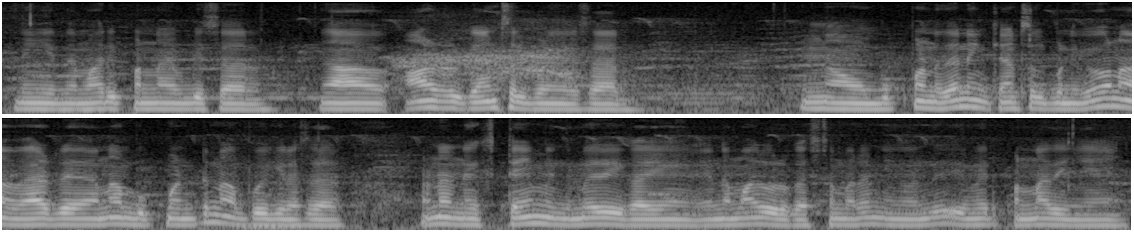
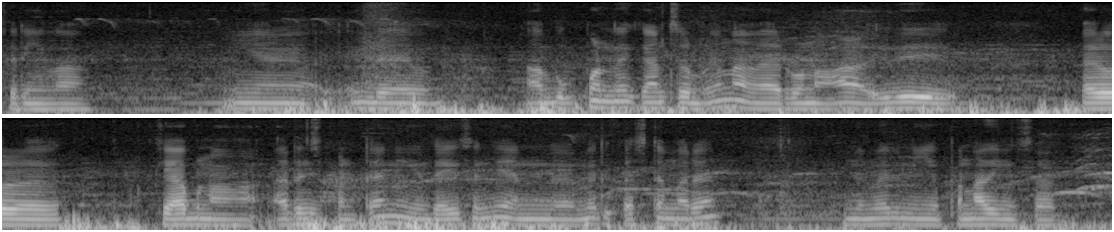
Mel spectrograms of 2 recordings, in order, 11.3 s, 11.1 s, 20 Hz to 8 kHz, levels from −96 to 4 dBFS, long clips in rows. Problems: background sounds at intervals, low volume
